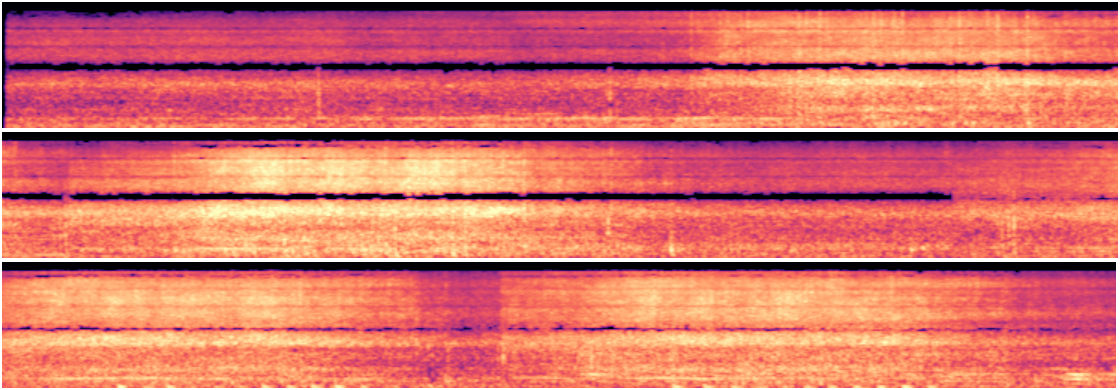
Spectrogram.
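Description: N scale model train running on track, its small motor and wheels on the rails giving a whirring hiss that swells and fades four times as it passes close by.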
